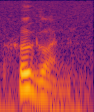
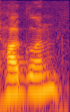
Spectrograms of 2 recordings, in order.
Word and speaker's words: Hugin: speaker is uh Greg hugan I just butchered his name I'm sure hugin is it hugin yes it is thank you um morning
